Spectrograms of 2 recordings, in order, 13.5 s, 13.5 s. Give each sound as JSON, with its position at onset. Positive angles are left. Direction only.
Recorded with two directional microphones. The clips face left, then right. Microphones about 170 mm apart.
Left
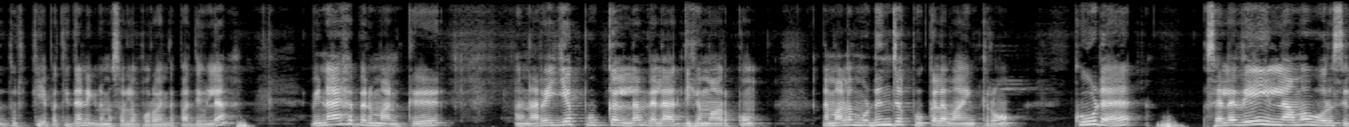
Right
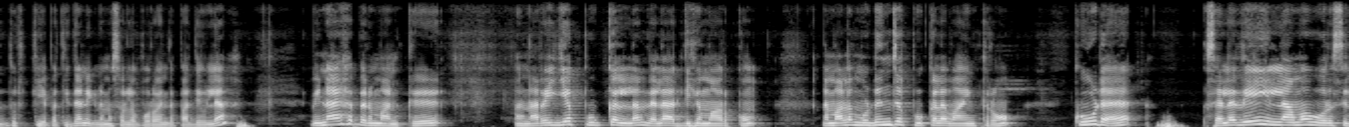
{"t": 0.1, "sound": "speech", "side_deg": -45}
